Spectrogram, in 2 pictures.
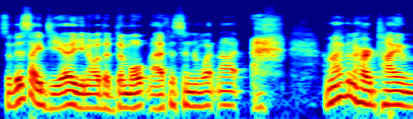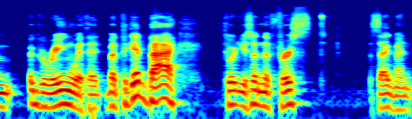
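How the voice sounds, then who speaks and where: A man's medium-pitched voice at a fairly quick pace, in a very clean recording with a silent background. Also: ordinary pitch variation. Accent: Quebec. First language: French. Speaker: hockey podcast co-host. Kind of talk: casual chat.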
